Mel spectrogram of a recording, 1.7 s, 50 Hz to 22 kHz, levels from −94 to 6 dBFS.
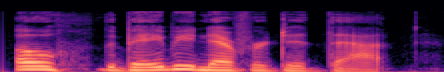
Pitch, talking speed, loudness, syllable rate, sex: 155 Hz, 215 wpm, -17 LUFS, 5.9 syllables/s, female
